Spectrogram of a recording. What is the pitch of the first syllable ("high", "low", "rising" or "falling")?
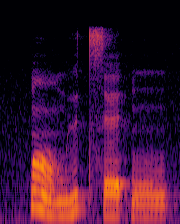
falling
